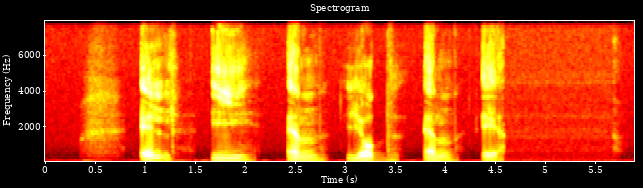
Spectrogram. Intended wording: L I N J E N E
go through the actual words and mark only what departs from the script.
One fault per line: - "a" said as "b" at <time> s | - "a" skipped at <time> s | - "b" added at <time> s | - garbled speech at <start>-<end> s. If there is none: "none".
- "E" skipped at 3.3 s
